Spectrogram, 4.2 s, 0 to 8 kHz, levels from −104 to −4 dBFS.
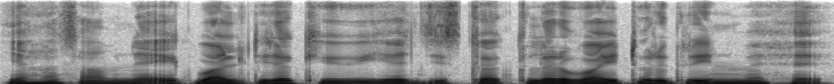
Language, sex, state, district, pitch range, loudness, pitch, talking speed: Hindi, male, Jharkhand, Ranchi, 115-130 Hz, -15 LUFS, 125 Hz, 200 wpm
